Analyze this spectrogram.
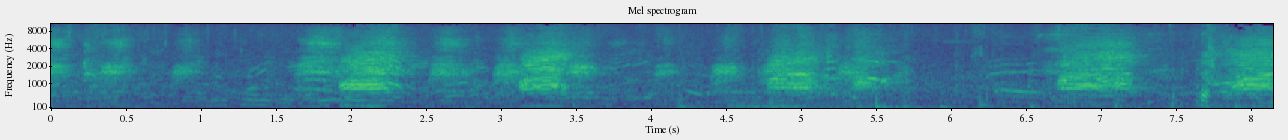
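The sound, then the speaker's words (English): Geese honk among a large gathering of at least a hundred ducks, geese and other water birds, with loud overlapping honks rising in repeated bursts over a steady bed of chattering bird calls. “Okay, there's at least 100 ducks, geese, and other water birds.”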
